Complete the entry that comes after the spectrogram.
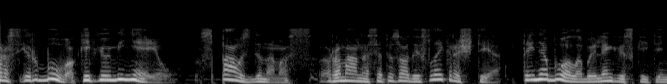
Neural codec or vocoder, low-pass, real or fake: none; 5.4 kHz; real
